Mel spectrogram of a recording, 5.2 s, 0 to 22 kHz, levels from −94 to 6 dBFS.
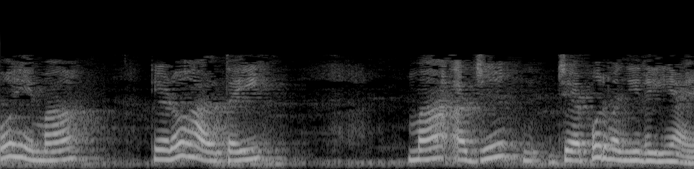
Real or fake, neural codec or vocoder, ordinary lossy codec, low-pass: real; none; MP3, 24 kbps; 7.2 kHz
